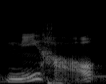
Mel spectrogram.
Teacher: we have two characters here that both have the v tone the first character is going to be pronounced with the second tone or the rising tone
